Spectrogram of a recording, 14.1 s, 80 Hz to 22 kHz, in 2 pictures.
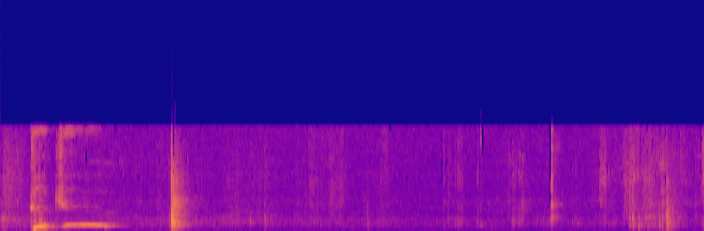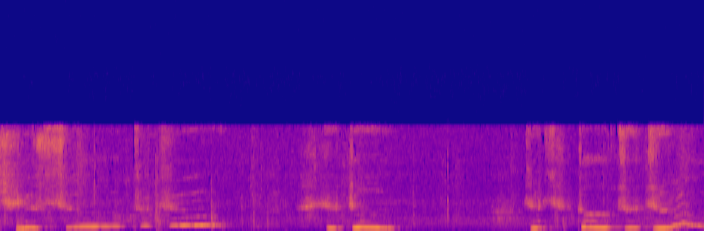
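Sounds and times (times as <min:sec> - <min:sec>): book page turning: 0:03.1 - 0:06.8.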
